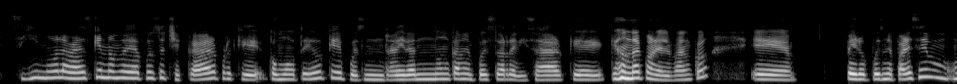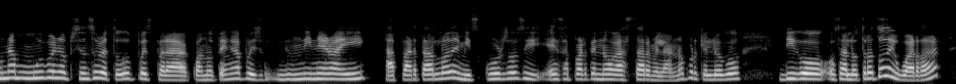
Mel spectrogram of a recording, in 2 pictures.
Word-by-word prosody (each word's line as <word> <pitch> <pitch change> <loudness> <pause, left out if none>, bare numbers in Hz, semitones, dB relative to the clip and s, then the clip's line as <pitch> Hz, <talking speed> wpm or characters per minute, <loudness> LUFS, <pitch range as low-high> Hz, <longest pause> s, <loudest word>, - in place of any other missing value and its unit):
Sí, 270 +4 -5
no, 300 +1 -1
la 310 - 0
verdad 275 0 +2
es 285 - -5
que 335 - -3
no 310 -1 +1
me 300 0 0
había 285 -1 0
puesto 290 +2 -5
a - - -9
checar, 245 +3 -1
porque 235 -4 -3
como 235 -1 -2
te 250 - -4
digo 275 +4 -2
que, 285 -1 -3
pues, 220 -3 -6
en 220 -1 -2
realidad 215 +1 +1
nunca 245 +2 -1
me 250 - -2
he 240 - -5
puesto 230 +1 -2
a - - +1
revisar 210 -1 -2
qué 220 -2 -1
qué 255 - +2
onda 290 0 +9
con 265 -3 0
el 205 -3 -1
banco. 230 - -4 0.4
Eh, 220 -2 +1 0.5
pero, 240 -2 +6
pues, 245 +2 +1
me 245 -1 0
parece 270 +9 0
una 290 -2 0
muy 290 0 +1
buena 300 -1 +1
opción, 260 -1 -3
sobre 275 -2 +2
todo, 240 +3 0
pues, 250 -1 0
para 205 -3 +1
cuando 210 +1 -3
tenga, 250 +6 -3
pues, 240 -4 -1
un 235 0 -4
dinero 255 0 +2
ahí, 250 +3 +1 0.2
apartarlo 230 +5 0
de 290 -3 +1
mis 220 -2 -2
cursos 260 +3 -1
y 240 -3 -4
esa 240 +1 -3
parte 240 +1 -3
no 235 0 0
gastármela, 220 -3 -1
¿no? 230 +6 -7
Porque 265 -6 -4
luego 235 +4 +1 0.3
digo, 255 0 +5
o - - -3
sea, 240 0 +3
lo 230 0 +3
trato 275 - +1
de 385 - +3
guardar 215 - +1
245 Hz, 220 wpm, -19 LUFS, 225-270 Hz, 0.5 s, onda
